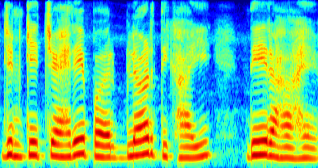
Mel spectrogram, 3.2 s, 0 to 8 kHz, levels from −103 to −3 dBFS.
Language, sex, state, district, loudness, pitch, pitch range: Hindi, female, Himachal Pradesh, Shimla, -13 LUFS, 225 Hz, 200-245 Hz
